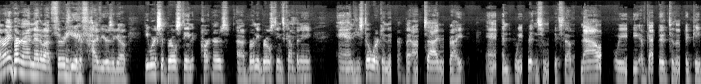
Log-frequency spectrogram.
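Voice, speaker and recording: Here a man talks at a moderate pace with a medium pitch and ordinary pitch variation. The sound is dry and close, with no echo. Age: 60s. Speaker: actor and comedian. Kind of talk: casual chat. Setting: podcast interview. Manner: animated.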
